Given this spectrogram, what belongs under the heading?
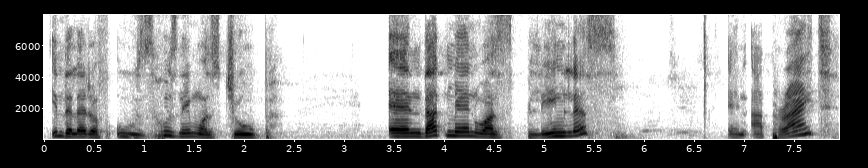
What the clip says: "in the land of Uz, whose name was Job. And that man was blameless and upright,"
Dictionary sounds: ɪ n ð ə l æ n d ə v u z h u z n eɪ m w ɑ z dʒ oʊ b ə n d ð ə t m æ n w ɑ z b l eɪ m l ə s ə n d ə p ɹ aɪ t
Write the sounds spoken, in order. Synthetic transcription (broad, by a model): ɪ n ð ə l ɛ d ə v u z h u z n eɪ m w ɑ z dʒ oʊ b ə n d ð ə t m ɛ n w ɑ z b l eɪ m l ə s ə n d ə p ɹ aɪ t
